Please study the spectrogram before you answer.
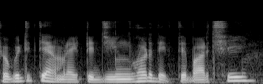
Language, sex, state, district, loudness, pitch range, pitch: Bengali, male, West Bengal, Cooch Behar, -17 LUFS, 110-150 Hz, 115 Hz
